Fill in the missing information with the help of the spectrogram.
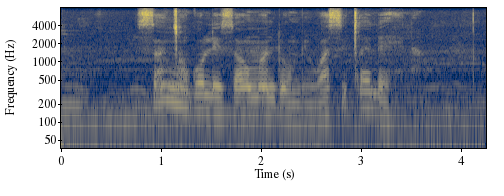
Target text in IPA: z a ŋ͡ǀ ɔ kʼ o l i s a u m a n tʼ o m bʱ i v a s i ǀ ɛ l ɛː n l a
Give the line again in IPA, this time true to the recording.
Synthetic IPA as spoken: s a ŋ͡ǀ ɔ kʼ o l i s a u m a n tʼ o m bʱ i w a s i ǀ ɛ l ɛː l a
